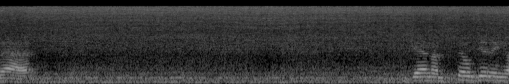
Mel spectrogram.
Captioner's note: spray gun hissing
